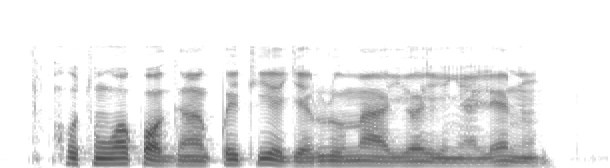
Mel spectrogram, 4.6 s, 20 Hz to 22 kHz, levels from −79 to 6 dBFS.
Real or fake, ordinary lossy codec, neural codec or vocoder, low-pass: real; none; none; 7.2 kHz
